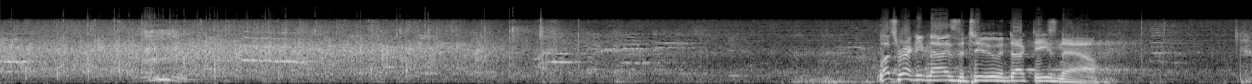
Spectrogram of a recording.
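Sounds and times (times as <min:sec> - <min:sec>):
audience applause at an athletic hall of fame induction night: 0:00.0 - 0:06.6
speech: 0:01.6 - 0:02.0, 0:08.9 - 0:11.2.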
